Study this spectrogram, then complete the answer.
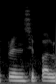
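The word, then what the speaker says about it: principle: से आपको पकड़ना है पढ़ा दोनों को पल जाता है पी एल को भी और पी एल ई को भी ठीक है यहीं पे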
